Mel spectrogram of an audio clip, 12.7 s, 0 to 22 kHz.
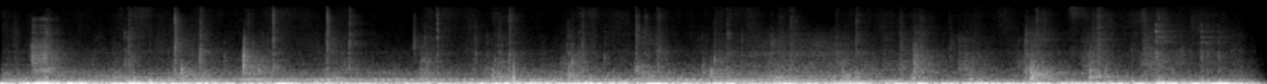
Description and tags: Hotel do Mar 2012-13 Stairs
Hotel do Mar,Sesimbra, Portugal 23-Aug-2012 06:53, recorded with a Zoom H1, internal mic with standard windscreen.
Indoors ambience recording
Descending 1 floor on an indoors curly suspended staircase wearing flip-flops.
hotel, indoors, footsetps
